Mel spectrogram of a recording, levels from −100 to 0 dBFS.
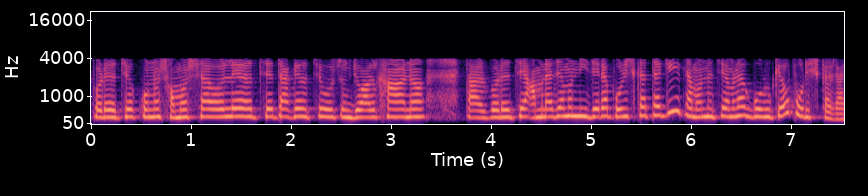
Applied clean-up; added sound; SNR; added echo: none; none; none; none.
